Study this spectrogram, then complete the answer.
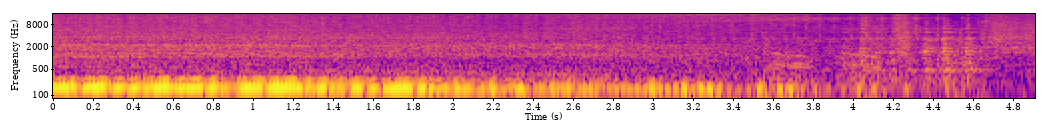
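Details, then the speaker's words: Nissan 240SX with naturally aspirated SR20DE: warm engine idles low and unevenly then sags and stalls; also bogs between about 1500–4000 rpm; TPS sensor then tested and replaced. "I have an SR20 DE, so this is the NA SR20 motor, and yeah, it just kind of idles like that, and after it's warm it dies."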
